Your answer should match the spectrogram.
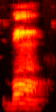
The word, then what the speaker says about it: bon: And what I'm saying is, newcomers, have you made a note of there is a difference between bo and bon, right? The sound, the pronunciation, right?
